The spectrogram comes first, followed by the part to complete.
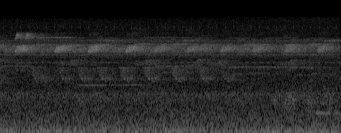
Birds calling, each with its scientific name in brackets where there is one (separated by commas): Cinereous Tinamou (Crypturellus cinereus), White-winged Becard (Pachyramphus polychopterus)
